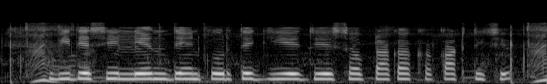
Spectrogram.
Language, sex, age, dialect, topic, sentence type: Bengali, female, 18-24, Western, banking, statement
